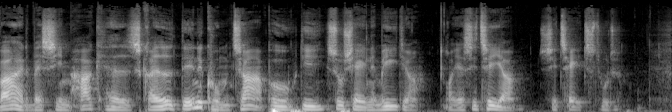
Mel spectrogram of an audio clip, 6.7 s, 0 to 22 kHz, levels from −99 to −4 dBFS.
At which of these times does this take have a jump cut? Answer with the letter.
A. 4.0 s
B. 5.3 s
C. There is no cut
B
